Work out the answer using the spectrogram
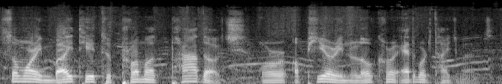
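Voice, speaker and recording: Noticeable background noise sits behind a man of medium pitch. He talks at a moderate pace with ordinary pitch variation. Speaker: documentary narrator. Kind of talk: documentary narration.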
